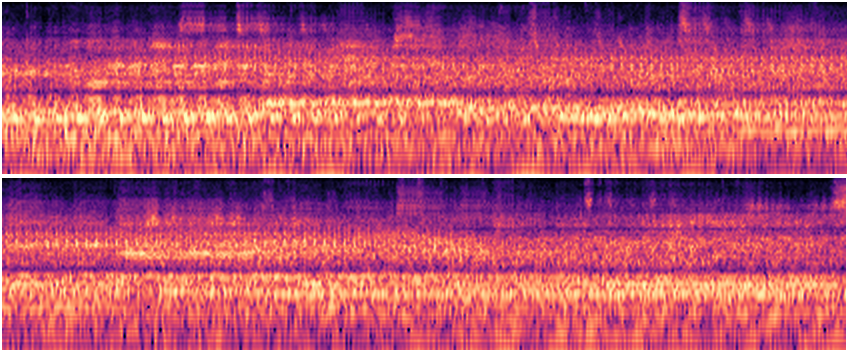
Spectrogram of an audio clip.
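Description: Ambient electronic music: a dense, steady synthesizer drone of many layered sustained tones, with faint crackling streaks high above.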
